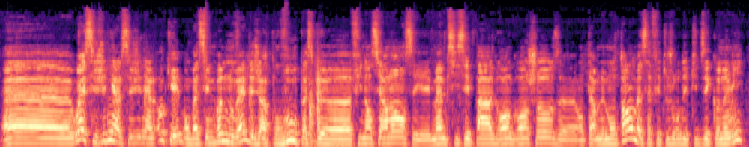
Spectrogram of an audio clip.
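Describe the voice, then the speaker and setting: A man's voice: fairly high pitch, moderate pace, hardly any pauses. Man chatting hesitantly on CB. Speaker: CB radio operator. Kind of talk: casual radio chat.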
